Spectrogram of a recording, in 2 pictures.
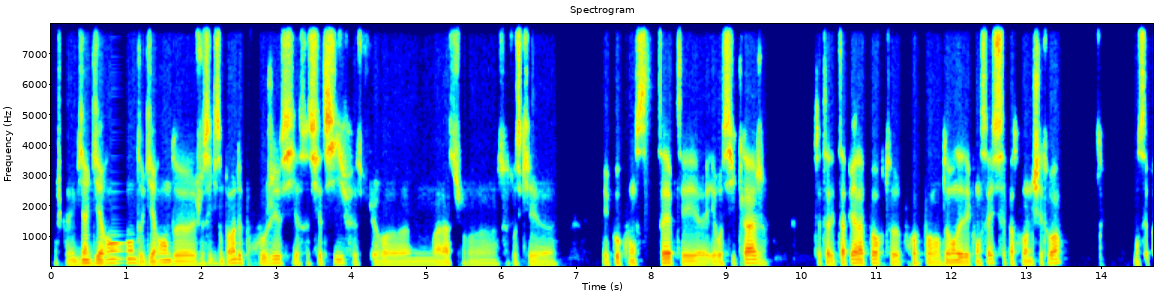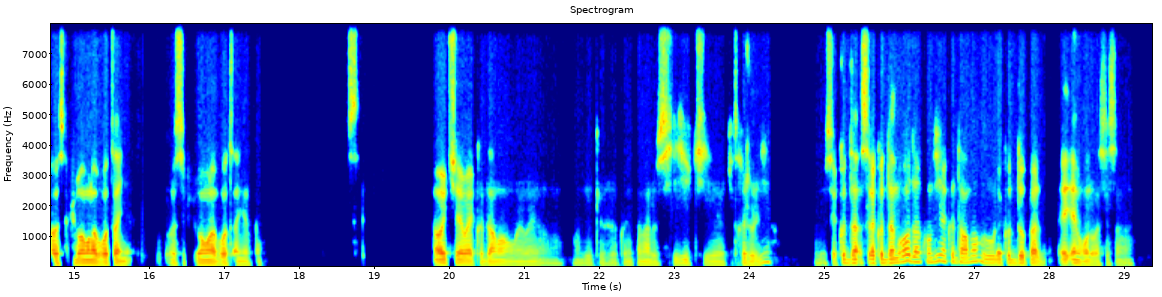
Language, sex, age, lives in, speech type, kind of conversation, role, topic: French, male, 30-34, France, conversation, advice, advisor, Comment faire en sorte que mes actions reflètent réellement mes valeurs au quotidien ?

